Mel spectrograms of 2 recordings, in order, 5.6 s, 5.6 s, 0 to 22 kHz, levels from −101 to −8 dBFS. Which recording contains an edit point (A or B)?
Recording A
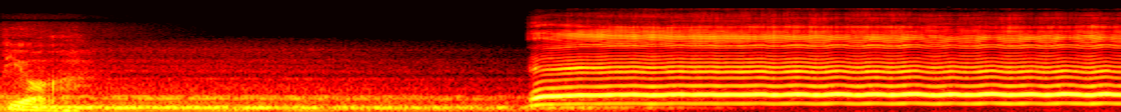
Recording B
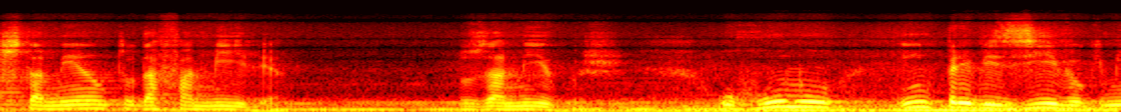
B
